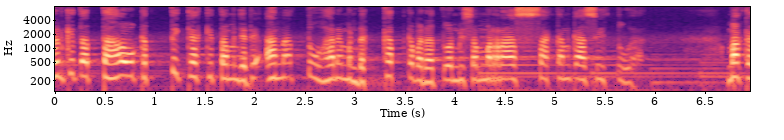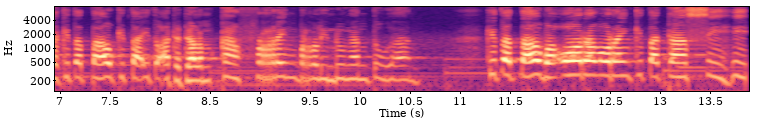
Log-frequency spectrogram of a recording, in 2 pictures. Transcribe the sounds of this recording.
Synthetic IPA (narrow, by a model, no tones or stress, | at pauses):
d̥ankit̪at̪aukət̪ikakit̪aməɲd͡ʒadiʔanak̚t̪uɦanjaŋməndəkat̪̚kəpadat̪uɦanbisaməɾasakankasɪht̪uɦan | makakit̪at̪aukit̪ait̪uadadalamkafɾɪŋpərlinduŋant̪uɦan | kit̪at̪aubawaʔoɾaŋoɾaŋjaŋkit̪akasiɦi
